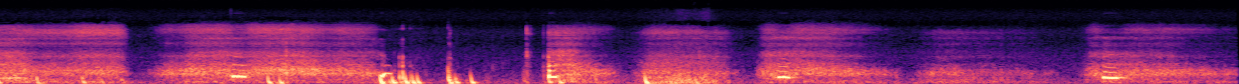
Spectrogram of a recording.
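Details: Severe nocturnal asthma attack with bronchospasm and no coughing: long, noisy whistling breaths with short gasps; wheezing.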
